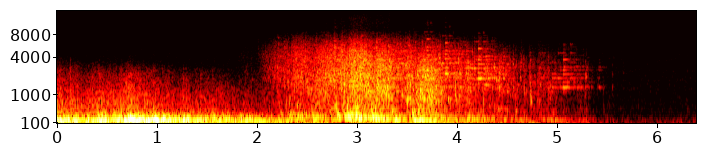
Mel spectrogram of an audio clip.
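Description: Film sound effect: a deep rumble dies away, then a bright shattering crash with faint ringing, tinkling debris rises about two seconds in and fades out over the next three seconds.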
